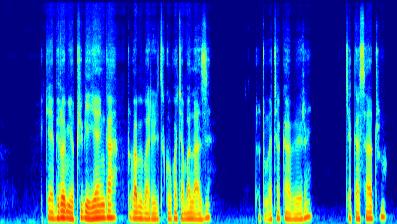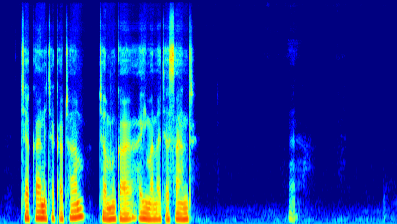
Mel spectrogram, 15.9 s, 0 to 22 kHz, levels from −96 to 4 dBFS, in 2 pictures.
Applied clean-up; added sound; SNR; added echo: none; none; none; none.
